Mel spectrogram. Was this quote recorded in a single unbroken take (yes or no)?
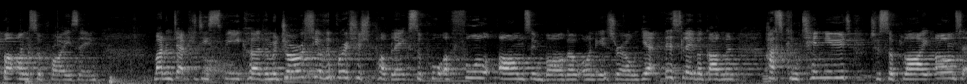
yes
